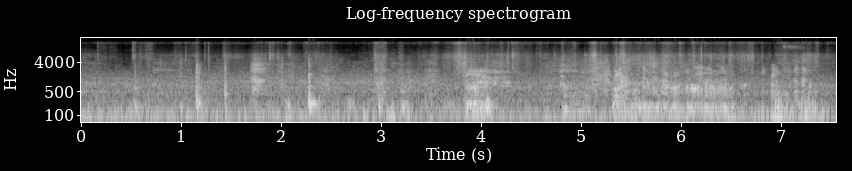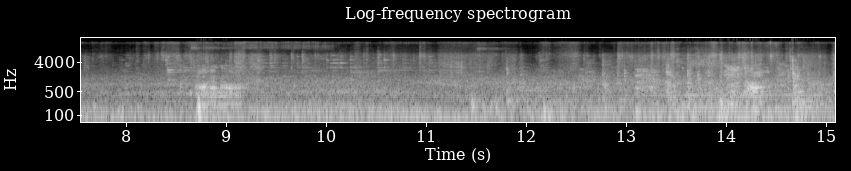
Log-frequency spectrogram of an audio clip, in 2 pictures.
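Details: Red nose American Pit Bull Terriers, several dogs, playing roughly in Texas; scattered short growls and grunts with broadband scuffling bursts and rustling, uneven loudness throughout, no steady rhythm.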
